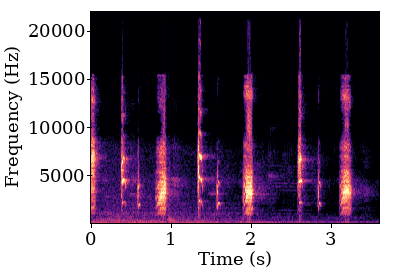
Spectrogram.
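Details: A female long-tailed shrike calls to a male with a fast, uneven series of harsh rasping notes mixed with short high chips, almost two per second, over a soft low hum.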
